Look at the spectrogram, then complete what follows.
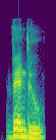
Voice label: "vendue", Indian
